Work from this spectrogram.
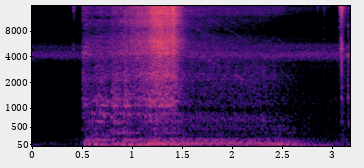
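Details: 1983 Buick LeSabre wagon with LT1 swap, first start: engine cranks and catches with a low rumble for about three seconds, then fades and keeps shutting off. Owner first suspected the VATS bypass, then low fuel on a near-dry tank; a small module was later found faulty.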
